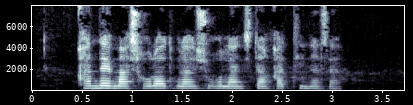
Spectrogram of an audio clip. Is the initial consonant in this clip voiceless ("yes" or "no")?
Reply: yes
